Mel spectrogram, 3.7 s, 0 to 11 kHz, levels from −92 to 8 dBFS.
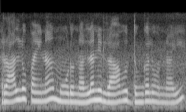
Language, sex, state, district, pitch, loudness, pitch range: Telugu, female, Telangana, Hyderabad, 220 Hz, -13 LUFS, 205-245 Hz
